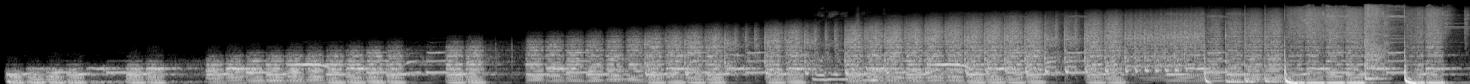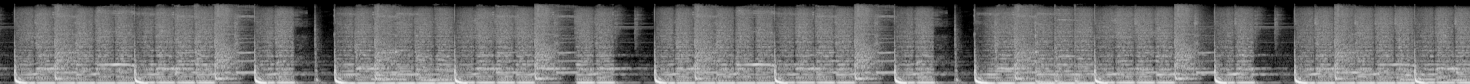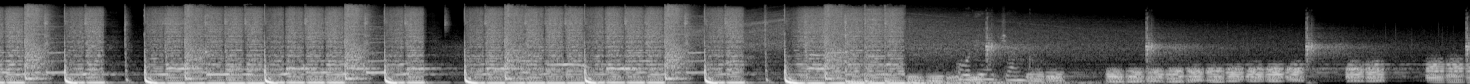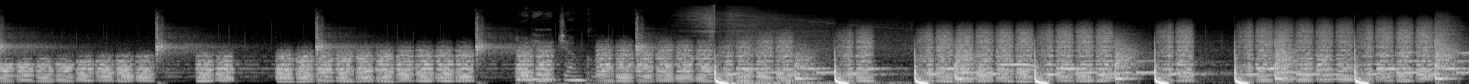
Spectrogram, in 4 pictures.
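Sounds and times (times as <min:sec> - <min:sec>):
future bass music: 0:00.1 - 0:58.7.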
